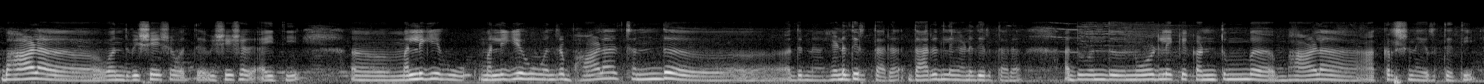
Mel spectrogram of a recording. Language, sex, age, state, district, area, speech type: Kannada, female, 18-30, Karnataka, Dharwad, rural, spontaneous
